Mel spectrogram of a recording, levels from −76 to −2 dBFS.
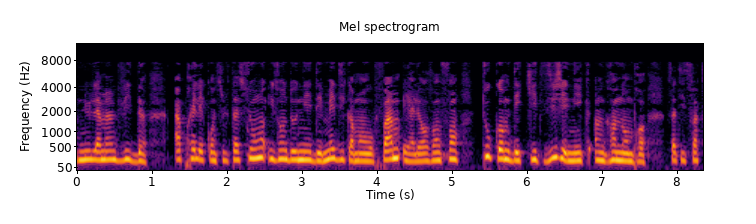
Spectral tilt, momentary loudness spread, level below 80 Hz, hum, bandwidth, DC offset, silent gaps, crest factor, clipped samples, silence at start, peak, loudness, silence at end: -8 dB/octave; 9 LU; -54 dBFS; none; 8 kHz; under 0.1%; none; 14 dB; under 0.1%; 0 s; -2 dBFS; -18 LUFS; 0.05 s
